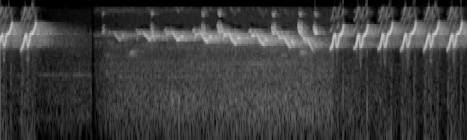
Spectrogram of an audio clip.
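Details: Prothonotary warbler singing a run of emphatic rising notes, then a softer trailing series of descending slurred notes, before resuming the loud, evenly spaced upslurred phrases at a quick steady pace.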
